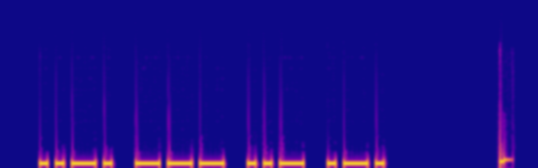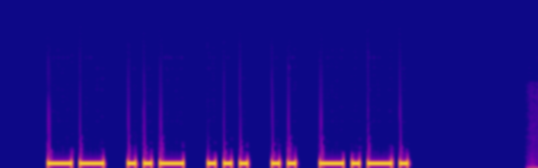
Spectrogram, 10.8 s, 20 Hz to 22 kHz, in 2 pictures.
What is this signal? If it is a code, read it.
Morse code, heard as a keyed tone, about 15 wpm, 700 Hz. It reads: FOUR MUSIC
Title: Sentences from Top 300 Words - New Word Drill - 15wpm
